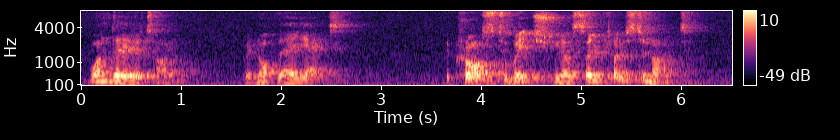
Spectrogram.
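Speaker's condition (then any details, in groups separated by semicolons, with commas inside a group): No condition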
